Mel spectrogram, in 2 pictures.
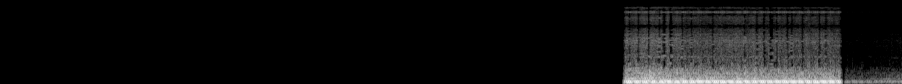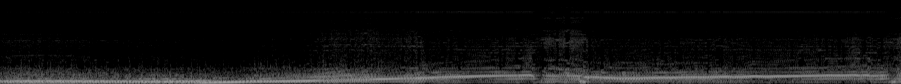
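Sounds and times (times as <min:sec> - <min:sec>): car engine rumbling and revving: 0:06.2 - 0:18.0.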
